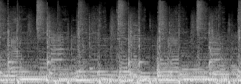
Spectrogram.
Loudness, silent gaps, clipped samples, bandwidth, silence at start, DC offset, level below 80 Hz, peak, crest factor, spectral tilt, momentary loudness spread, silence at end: -10 LUFS; none; under 0.1%; over 20 kHz; 0 s; under 0.1%; -22 dBFS; 0 dBFS; 10 dB; -7 dB/octave; 1 LU; 0 s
